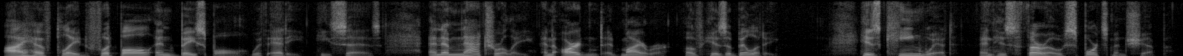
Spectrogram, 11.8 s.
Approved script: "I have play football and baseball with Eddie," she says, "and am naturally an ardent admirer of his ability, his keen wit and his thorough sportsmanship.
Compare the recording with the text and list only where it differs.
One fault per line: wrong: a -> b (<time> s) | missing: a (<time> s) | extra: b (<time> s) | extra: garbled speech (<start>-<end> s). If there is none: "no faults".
wrong: play -> played (0.6 s)
wrong: she -> he (3.1 s)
